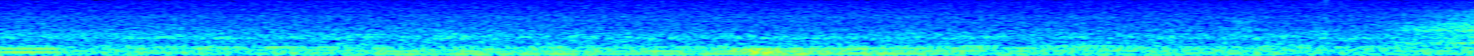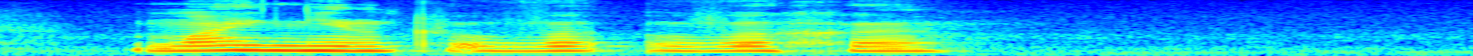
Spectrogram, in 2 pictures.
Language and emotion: Russian, neutral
